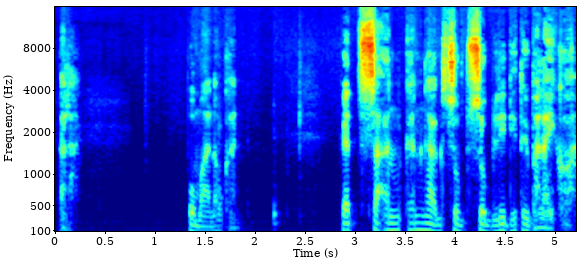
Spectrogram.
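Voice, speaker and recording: An actor playing a stern, bitter husband in an Ilocano radio drama, speaking bluntly and accusingly in a husky Ilocano-accented voice. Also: male voice, deep voice, moderate pace, fairly bright tone, no echo. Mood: angry, bitter. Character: bitter, stern husband throwing out his estranged wife.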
